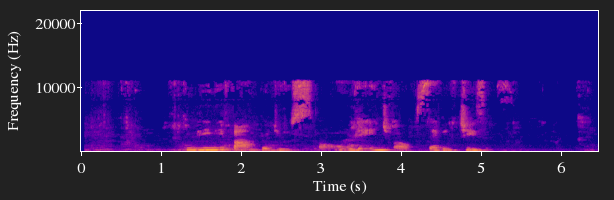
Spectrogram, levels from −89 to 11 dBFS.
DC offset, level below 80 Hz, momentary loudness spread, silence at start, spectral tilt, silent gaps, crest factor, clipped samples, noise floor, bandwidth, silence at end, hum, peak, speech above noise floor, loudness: under 0.1%; -72 dBFS; 15 LU; 0.55 s; -4 dB/octave; none; 18 dB; under 0.1%; -71 dBFS; 11.5 kHz; 1.15 s; none; -8 dBFS; 46 dB; -25 LUFS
